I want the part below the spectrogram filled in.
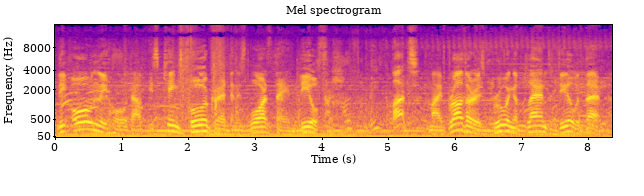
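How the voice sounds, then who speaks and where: A crude, mocking Viking warlord. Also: male voice, medium pitch, sing-song, measured pace, music in the background. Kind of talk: video game cutscene acting.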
